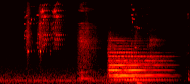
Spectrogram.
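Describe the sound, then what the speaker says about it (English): Tower bells ring in the video game Marvel Midnight Suns, with a few light chimes and then one loud, sustained bell strike that hums and slowly fades. "The tower bells are ringing."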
